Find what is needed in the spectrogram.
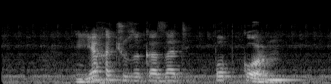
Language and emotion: Russian, neutral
